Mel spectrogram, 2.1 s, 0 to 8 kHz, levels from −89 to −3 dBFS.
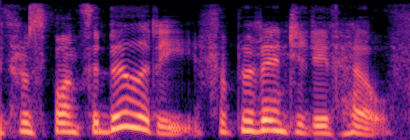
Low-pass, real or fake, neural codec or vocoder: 7.2 kHz; fake; codec, 44.1 kHz, 3.4 kbps, Pupu-Codec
